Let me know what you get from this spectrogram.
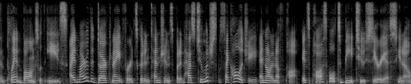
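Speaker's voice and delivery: ordinary talk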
